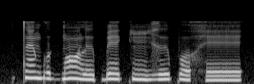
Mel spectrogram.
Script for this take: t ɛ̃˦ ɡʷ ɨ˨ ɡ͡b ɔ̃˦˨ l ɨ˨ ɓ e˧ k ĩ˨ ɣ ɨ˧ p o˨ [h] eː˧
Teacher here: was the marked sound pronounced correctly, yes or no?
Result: yes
